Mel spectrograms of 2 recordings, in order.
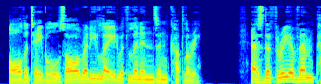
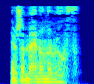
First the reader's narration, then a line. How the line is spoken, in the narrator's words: he whispers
